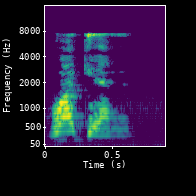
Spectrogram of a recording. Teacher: the N here is not a syllabic one. It is pronounced as schwa-N.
